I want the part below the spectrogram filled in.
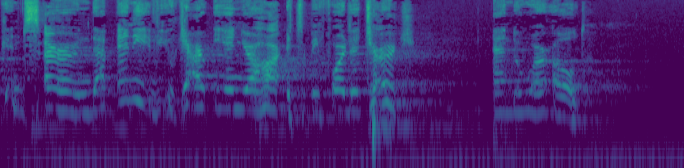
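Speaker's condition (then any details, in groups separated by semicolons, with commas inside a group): Vocal dysphonia; still able to speak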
